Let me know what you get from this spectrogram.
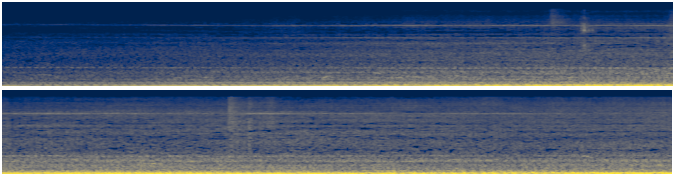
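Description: Train pulling out of the station: a low locomotive rumble that builds steadily louder over the first several seconds, then holds steady.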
